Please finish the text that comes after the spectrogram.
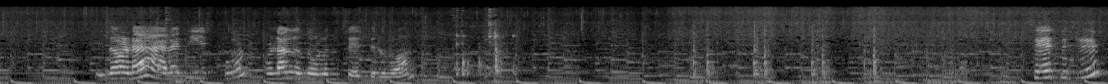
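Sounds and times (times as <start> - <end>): masala frying with light sizzle: 0.0 - 11.0
wooden spatula scraping a pan: 6.8 - 10.3.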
